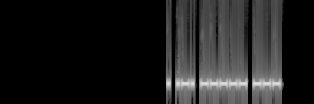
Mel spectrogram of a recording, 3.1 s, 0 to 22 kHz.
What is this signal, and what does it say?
Morse code, heard as a keyed tone, about 51 wpm, 700 Hz. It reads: ER0O
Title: DXCC-100 Call Signs - 4 Characters - 50wpm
